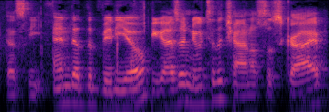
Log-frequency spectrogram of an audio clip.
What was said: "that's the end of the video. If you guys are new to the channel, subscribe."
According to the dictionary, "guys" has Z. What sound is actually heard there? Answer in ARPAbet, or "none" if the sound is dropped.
Z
